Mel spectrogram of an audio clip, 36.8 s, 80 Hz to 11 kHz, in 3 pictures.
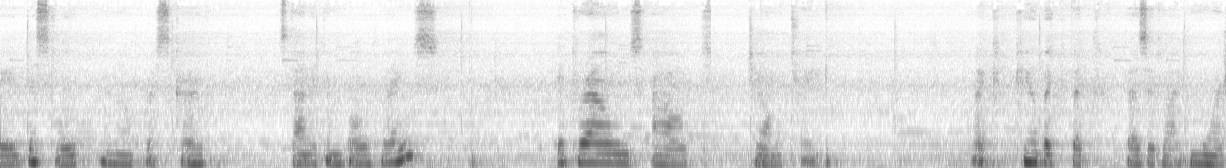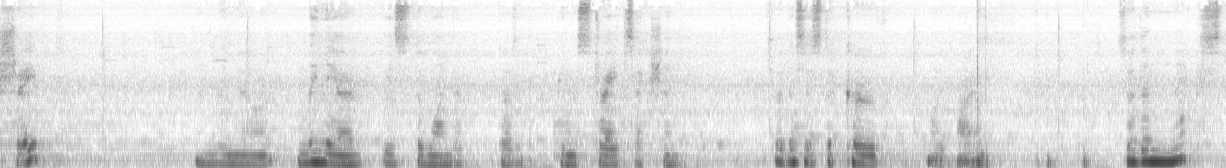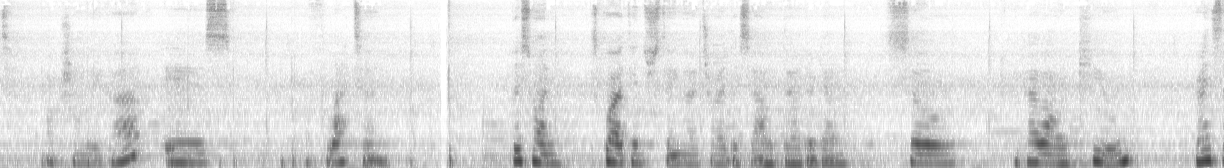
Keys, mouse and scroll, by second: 0.2 click, 0.9-1.2 scroll down 2, 1.2-3.4 middle drag, 3.4-3.9 scroll up 1, 3.9-5.3 shift+middle drag, 7.1 shift+middle click, 8.0-9.1 drag, 12.2-12.5 scroll down 1, 12.5-15.6 middle drag, 17.7-19.9 drag, 19.9 middle click, 21.0 Tab, 22.4 shift+middle click, 22.5-23.4 scroll up 1, 23.4 click, 24.0-25.3 shift+middle drag, 25.3 Tab, 26.0 Tab, 26.3 Tab, 27.1 click, 32.8-34.8 middle drag, 35.3 scroll up 2.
